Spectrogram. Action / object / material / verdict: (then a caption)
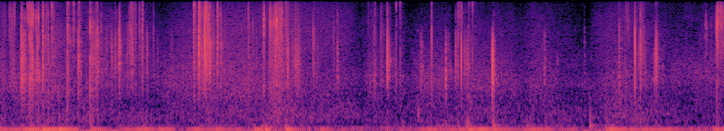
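scrape / fleece blanket / polyester fleece / none. Fingertips and short nails of both hands scratch and rub across the pile of a large, soft purple plush fleece blanket laid flat, leaving swirl marks. Dense, bright crinkly scratching comes in quick bursts over a low steady hum.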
